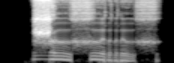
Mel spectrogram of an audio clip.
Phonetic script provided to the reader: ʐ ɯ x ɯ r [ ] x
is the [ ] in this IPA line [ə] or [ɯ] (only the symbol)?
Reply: ɯ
